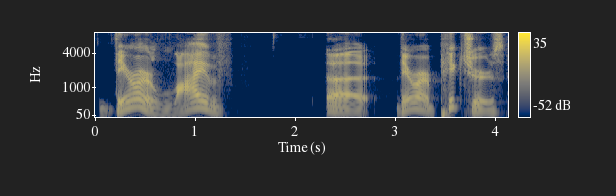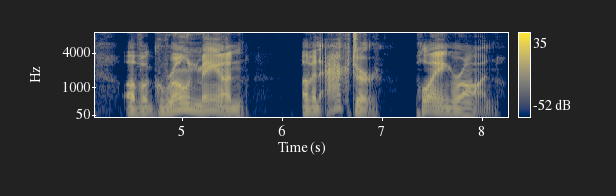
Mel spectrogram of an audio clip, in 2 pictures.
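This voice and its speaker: A man's voice: mid-range voice, sing-song, slow, pauses often, a bit bright, no room sound, studio quality. A man co-hosting a casual fan podcast, talking in a conversational style. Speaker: podcast co-host.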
